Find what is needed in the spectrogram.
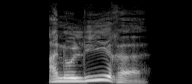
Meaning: inflection of annullieren: 1. first-person singular present 2. singular imperative 3. first/third-person singular subjunctive I
- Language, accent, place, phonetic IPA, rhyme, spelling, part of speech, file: German, Germany, Berlin, [anʊˈliːʁə], -iːʁə, annulliere, verb, De-annulliere.ogg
